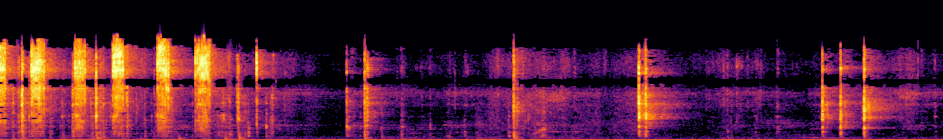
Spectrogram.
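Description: Hand ratchet clicking in quick strokes, about four to five clicks a second, as a turbo coolant line fitting is tightened. After about two seconds the clicking thins to a few scattered clicks and taps of the tool on metal. A steady low hum runs underneath.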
